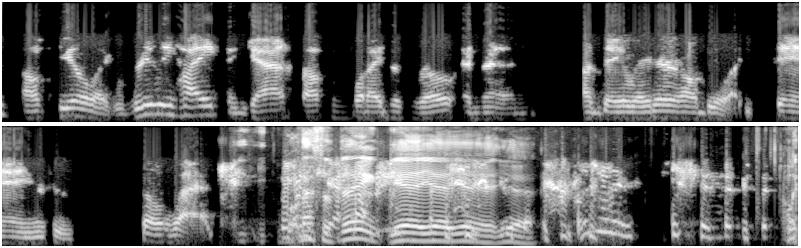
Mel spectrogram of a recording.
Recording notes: This series is filled with phone conversations by poets, artist, parents, teachers and nerds.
